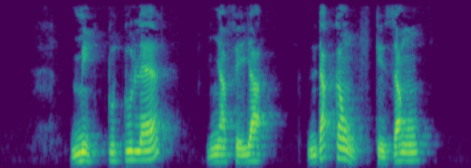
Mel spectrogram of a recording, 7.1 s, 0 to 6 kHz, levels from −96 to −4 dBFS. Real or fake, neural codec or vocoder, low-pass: real; none; 5.4 kHz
